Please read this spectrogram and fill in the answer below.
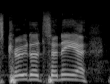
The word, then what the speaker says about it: coup de tonnerre: I didn't even try myself to pronounce it, but this is how it actually is pronounced. – Running home is coup de tonnerre.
